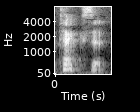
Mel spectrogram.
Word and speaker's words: Texit: of Newsweek is uh texit it's spelled te xit T like exit uh and uh can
